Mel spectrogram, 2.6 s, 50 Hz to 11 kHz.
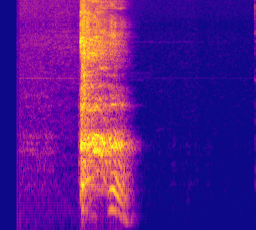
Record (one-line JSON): {"cough_length": "2.6 s", "cough_amplitude": 32690, "cough_signal_mean_std_ratio": 0.37, "survey_phase": "beta (2021-08-13 to 2022-03-07)", "age": "45-64", "gender": "Male", "wearing_mask": "No", "symptom_runny_or_blocked_nose": true, "smoker_status": "Never smoked", "respiratory_condition_asthma": false, "respiratory_condition_other": false, "recruitment_source": "REACT", "submission_delay": "1 day", "covid_test_result": "Negative", "covid_test_method": "RT-qPCR"}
